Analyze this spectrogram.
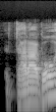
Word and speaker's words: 잘하고: So 잘하고 싶어요. I want to be good at. So how did I pronounce? 잘하고 싶어요. When le meets her, this her is omitted. So 잘하고 싶어요.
